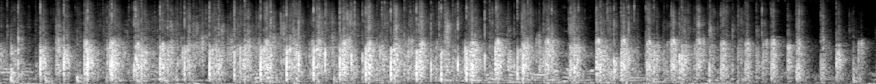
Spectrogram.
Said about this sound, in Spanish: Pues un aplauso, porque ya nos vamos. Ya nos vamos.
